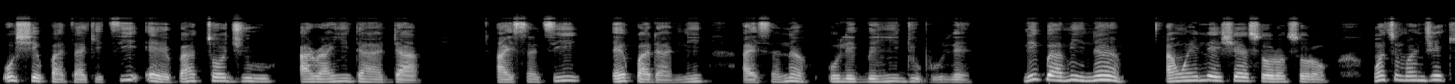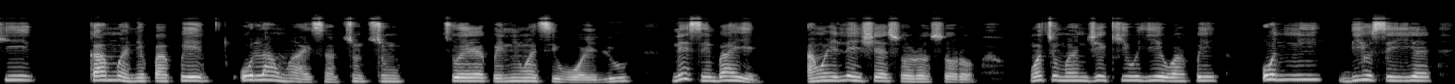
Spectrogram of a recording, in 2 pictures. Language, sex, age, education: Yoruba, male, 15-29, tertiary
